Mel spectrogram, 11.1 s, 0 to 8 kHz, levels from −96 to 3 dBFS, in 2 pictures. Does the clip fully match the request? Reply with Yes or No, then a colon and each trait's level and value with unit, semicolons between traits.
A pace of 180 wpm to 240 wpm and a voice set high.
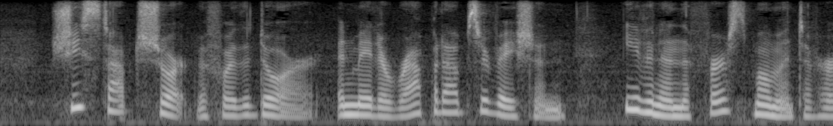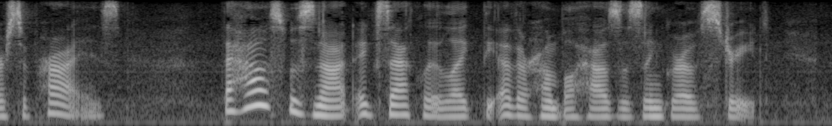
No: average, 185 wpm; medium, 165 Hz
